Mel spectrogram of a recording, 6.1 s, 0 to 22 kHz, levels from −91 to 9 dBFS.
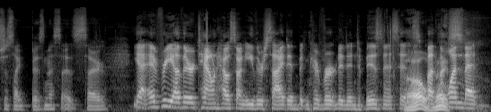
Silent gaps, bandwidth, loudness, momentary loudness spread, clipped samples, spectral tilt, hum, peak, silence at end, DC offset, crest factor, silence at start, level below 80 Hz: none; 16 kHz; -20 LUFS; 19 LU; under 0.1%; -4.5 dB/octave; none; 0 dBFS; 0.05 s; under 0.1%; 22 dB; 0 s; -48 dBFS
